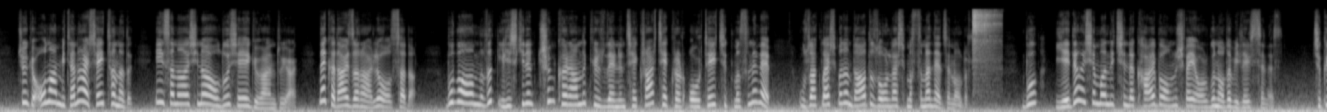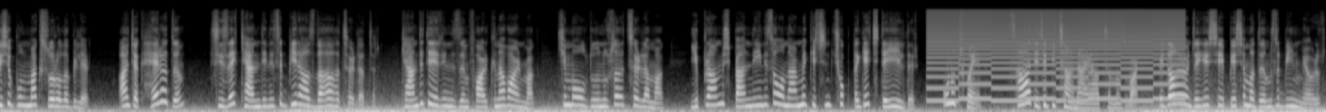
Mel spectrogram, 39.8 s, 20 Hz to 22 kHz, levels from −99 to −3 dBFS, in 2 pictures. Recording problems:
low rumble; faint; throughout; 20 dB below the speech
jangling keys; loud; at 15 s; peak level with the speech
siren; noticeable; from 34 to 38 s; peak 5 dB below the speech

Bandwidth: 14.5 kHz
